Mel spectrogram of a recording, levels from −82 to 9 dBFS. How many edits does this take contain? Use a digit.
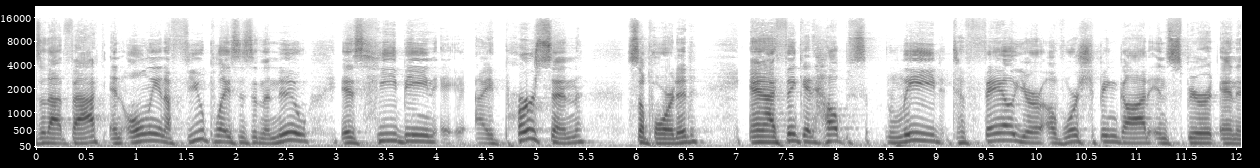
0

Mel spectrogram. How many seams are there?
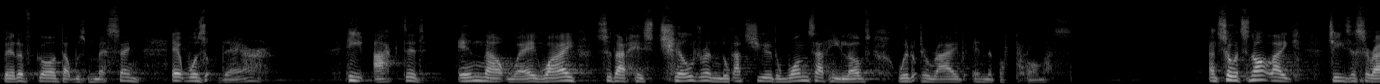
6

